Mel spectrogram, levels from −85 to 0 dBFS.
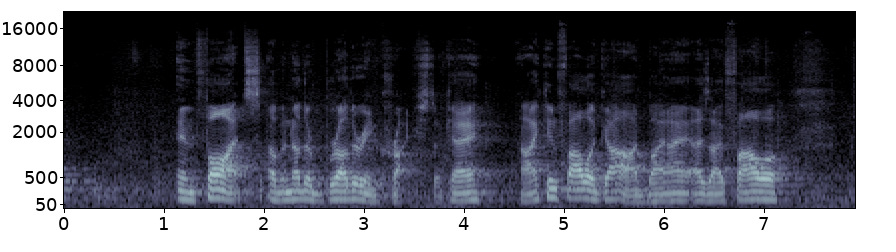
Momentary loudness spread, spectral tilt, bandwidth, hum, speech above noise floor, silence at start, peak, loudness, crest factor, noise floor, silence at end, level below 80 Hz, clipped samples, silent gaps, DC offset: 20 LU; -5 dB/octave; 19 kHz; none; 22 dB; 0 s; -12 dBFS; -31 LUFS; 20 dB; -53 dBFS; 0 s; -64 dBFS; under 0.1%; none; under 0.1%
